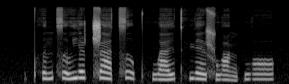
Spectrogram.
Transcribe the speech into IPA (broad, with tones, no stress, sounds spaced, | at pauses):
pʰ ə˧˥ n t͡s ɤ˧ l j ɛ˥ ʈ͡ʂ ä˥˧ t͡s ɤ˥˩ pʰ w a˧˥ ɪ̯ t̪ʰ ɥ ɛ˥˧ ʂ w ɑ˥˩ ŋ p w ɔ˥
